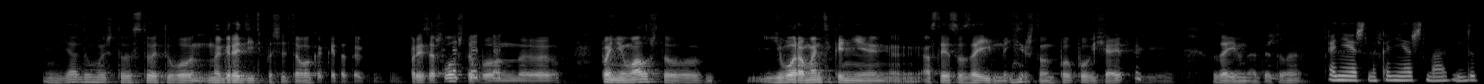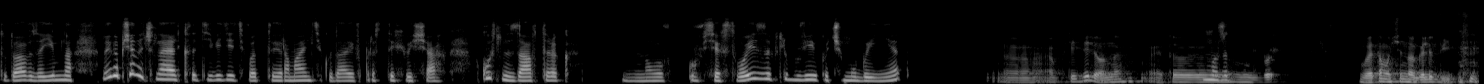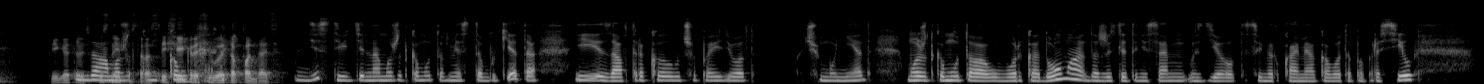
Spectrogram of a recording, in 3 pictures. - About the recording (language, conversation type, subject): Russian, podcast, Как сохранить романтику в длительном браке?
- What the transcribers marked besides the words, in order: other background noise; laugh; laughing while speaking: "и"; chuckle; tapping; chuckle; laugh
